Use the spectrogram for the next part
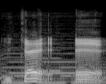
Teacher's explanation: low, high, and then low for the particles in this case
